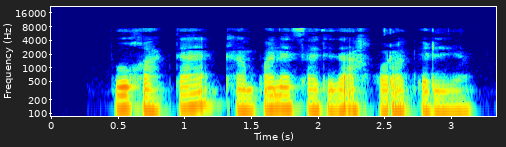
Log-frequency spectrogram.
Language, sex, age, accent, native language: Uzbek, male, 12-17, Xorazm, Uzbek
